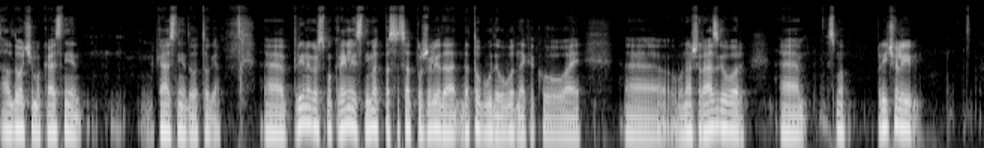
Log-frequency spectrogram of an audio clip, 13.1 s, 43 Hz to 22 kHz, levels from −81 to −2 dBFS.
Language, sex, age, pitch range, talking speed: Croatian, male, 30-49, 85-100 Hz, 135 wpm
